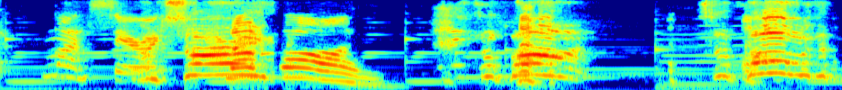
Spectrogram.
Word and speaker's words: Siobhan: Think of shove and on. Siobhan!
